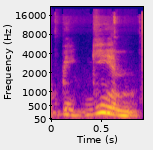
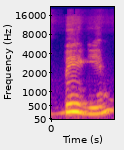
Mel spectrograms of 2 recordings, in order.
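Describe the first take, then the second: First: Slow be-GIN with the weight on gin; the correct be-GIN stress, drawn out; correct stress on the last syllable. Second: The mistaken BE-gin stress; wrong stress. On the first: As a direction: begin stressed at the end, be-GIN, said slowly. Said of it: "sino begin". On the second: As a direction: begin stressed on the first syllable, BE-gin. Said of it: "Yo no digo begin". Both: Shown as a demonstration.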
